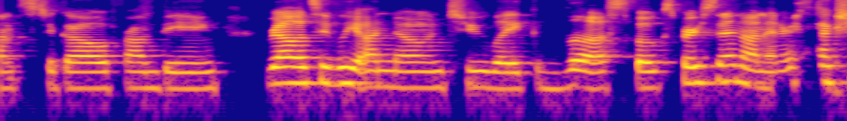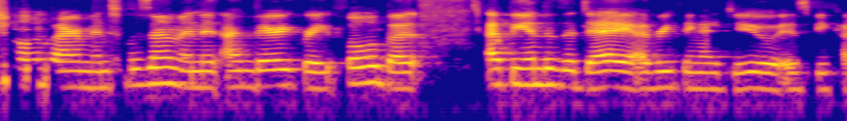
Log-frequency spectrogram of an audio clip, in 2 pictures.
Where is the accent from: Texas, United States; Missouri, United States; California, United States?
Missouri, United States; St. Louis; moved away; I lived in St. Louis, Missouri. I lived right outside of Ferguson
